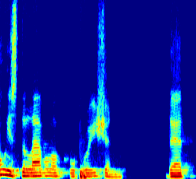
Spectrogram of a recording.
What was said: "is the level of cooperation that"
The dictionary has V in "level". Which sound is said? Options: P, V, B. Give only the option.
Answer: V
